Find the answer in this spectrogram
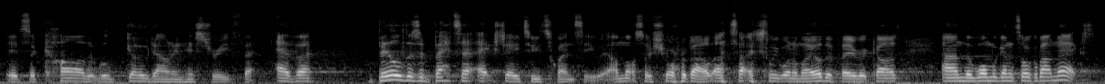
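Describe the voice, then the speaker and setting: A man's voice: on the high side, fairly even intonation, brisk, dark tone, big-room sound. A man in his thirties, talking casually to camera from his desk, enthusiastic and rambling with asides. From United Kingdom. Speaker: car channel host. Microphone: small pocket camera.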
